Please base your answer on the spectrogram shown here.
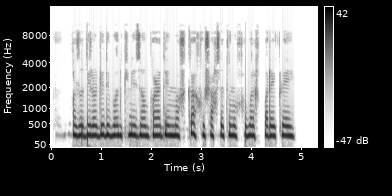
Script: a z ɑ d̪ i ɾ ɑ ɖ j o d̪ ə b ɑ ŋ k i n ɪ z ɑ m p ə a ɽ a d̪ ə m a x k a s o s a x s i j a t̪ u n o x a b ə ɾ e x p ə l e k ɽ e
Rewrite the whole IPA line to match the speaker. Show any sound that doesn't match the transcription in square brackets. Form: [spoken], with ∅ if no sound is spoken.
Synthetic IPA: a z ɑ d̪ i ɾ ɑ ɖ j o d̪ ə b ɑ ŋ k i n ɪ z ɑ m p ə a ɽ a d̪ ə m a x k a [x] o [ʃ] a x s i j a t̪ u n o x a b ə ɾ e x p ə [ɾ] e k ɽ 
